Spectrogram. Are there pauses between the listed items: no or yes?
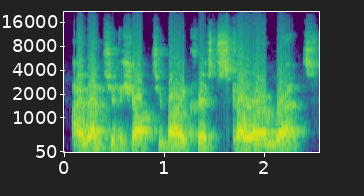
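no. The list is run together without pauses. The speaker calls it wrong. "I would not say, ... Doesn't sound clear"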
